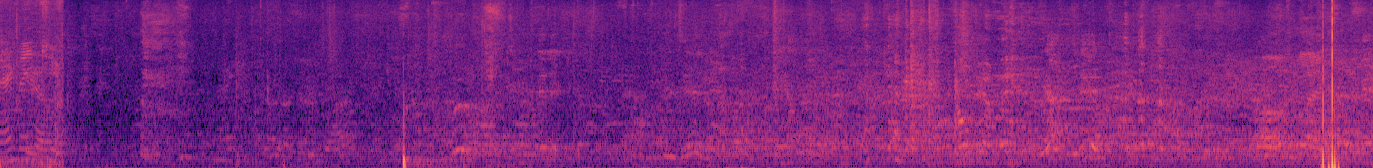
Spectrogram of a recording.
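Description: A crowd of people murmurs and chats quietly.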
